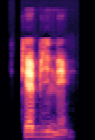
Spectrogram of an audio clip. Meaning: plural of cabinet
- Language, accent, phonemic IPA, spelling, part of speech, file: French, France, /ka.bi.nɛ/, cabinets, noun, LL-Q150 (fra)-cabinets.wav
